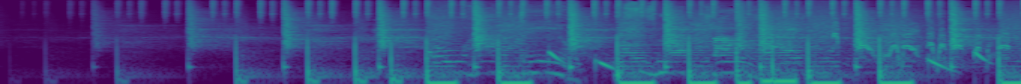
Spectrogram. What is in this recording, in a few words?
Throwback Party Break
